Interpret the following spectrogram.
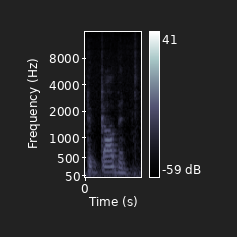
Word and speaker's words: Tagaban: In the Philippines, it's pronounced Tagaban.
